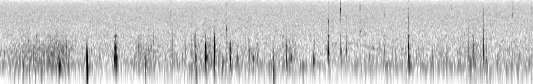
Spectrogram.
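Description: Quiet, irregular gurgles and squeaks from the belly; ordinary hunger-related stomach growling.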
